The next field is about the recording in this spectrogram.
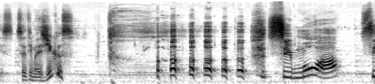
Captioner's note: Chico laughs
